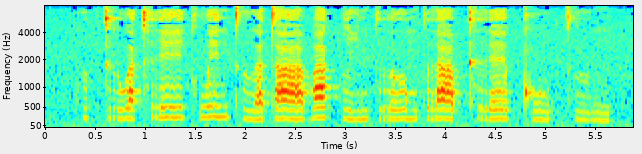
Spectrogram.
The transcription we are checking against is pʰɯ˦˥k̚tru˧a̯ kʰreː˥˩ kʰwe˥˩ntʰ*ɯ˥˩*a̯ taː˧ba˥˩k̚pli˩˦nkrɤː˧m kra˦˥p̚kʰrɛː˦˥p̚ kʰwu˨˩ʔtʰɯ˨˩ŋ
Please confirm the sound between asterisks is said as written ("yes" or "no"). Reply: no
